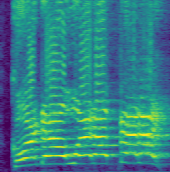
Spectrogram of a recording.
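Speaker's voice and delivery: high, loud, slow announcer shout; big hyped call-out; hype shout. Real, not acted. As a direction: belt it like an arena announcer.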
